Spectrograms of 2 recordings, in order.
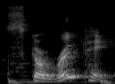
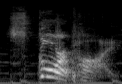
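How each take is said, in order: First: The name is said as Skorupi. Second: The name is said as Scorpie. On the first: The speaker calls it right. "It is Skorupi" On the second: The speaker calls it wrong. "some stupid people call it Scorpie"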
